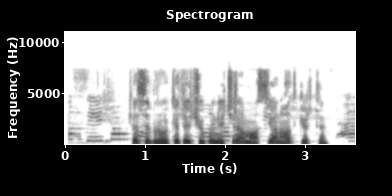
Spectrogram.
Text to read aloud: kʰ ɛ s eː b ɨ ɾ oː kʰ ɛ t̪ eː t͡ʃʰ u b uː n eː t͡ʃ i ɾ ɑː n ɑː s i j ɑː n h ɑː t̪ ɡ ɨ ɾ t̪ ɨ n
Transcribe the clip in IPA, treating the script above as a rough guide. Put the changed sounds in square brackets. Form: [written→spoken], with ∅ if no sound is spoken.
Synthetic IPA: kʰ ɛ s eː b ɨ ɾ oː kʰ ɛ t̪ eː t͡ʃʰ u b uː n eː t͡ʃ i ɾ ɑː [n→m] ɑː s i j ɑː n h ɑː t̪ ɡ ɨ ɾ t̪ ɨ n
